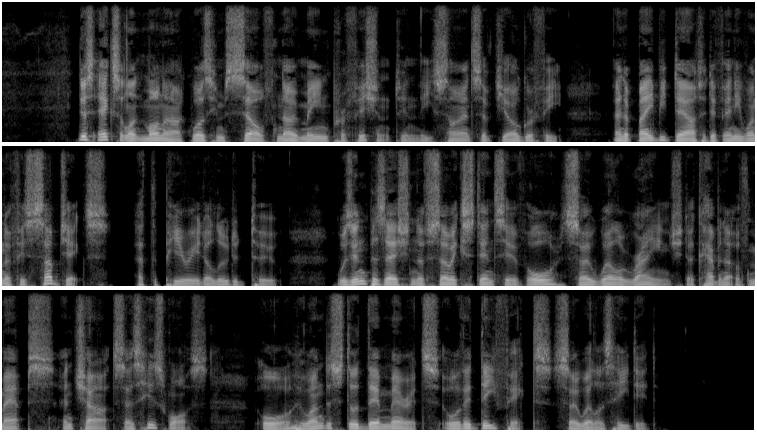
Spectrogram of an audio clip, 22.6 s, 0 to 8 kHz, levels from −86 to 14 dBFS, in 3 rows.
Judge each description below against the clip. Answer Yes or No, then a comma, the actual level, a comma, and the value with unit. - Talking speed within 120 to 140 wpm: No, average, 160 wpm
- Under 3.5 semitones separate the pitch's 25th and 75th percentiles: No, average, 3.8 semitones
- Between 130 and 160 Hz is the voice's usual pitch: No, low, 100 Hz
